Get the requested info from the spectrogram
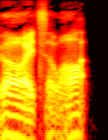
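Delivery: bad, terrible put-on Australian accent. Quoting someone the speaker talks to in australia, in a terrible australian accent. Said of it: "do a terrible Australian accent".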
